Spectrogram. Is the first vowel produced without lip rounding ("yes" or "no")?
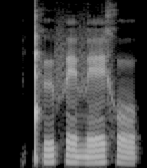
yes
